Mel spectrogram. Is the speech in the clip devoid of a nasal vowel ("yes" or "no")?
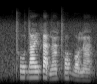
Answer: no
